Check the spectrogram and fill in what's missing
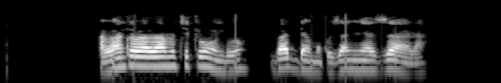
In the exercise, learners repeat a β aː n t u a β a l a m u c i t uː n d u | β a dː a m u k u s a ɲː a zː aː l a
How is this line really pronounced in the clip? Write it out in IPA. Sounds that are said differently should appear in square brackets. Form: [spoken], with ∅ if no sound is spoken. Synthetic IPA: a β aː n t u a β a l a m u c i t uː n d u | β a dː a m u k u [z] a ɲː a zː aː l a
